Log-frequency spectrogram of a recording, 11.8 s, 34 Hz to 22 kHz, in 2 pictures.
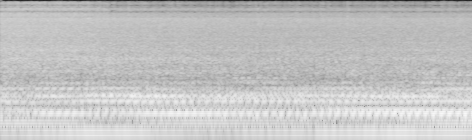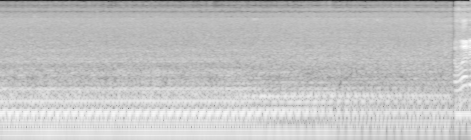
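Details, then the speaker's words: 1998 Mustang Cobra idling after an OEM belt tensioner install, with a very loud exhaust: a steady, even idle and no belt squeak. Normal idle after the fix. "but as you could hear we ain't got no squeak at all which is great great news"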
